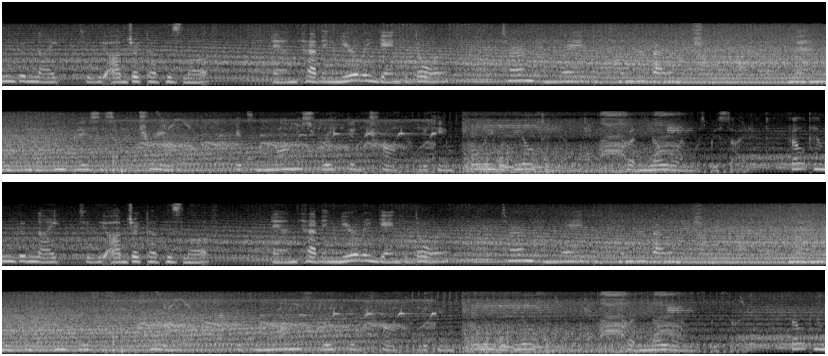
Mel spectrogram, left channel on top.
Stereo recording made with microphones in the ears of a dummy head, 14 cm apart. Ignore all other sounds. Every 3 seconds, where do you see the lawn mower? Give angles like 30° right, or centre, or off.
80° left, 70° left, 20° left, 40° right, 60° right, 60° right.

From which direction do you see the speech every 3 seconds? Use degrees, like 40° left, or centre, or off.
10° left, 40° left, 60° left, 70° left, 80° left, 80° left.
